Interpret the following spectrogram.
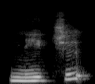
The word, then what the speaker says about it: Nechu: So please say Nechu, and this is a hard cutoff on that ch.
